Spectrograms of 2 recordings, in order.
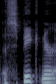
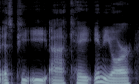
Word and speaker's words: Spreaker: This is from Speakner, I think is how you say that, Speikner.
